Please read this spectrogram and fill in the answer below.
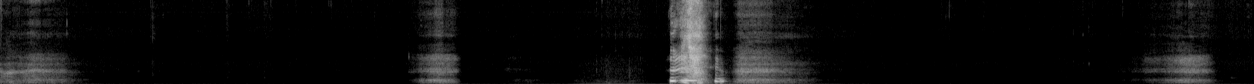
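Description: Soft catching breaths build to one forceful, explosive sneeze with a quick second burst, then more breaths. Allergic sneezing.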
